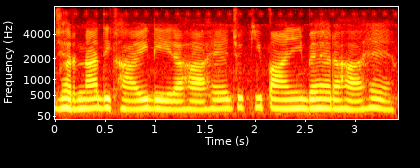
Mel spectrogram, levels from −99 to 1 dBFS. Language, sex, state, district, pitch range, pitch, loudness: Hindi, female, Uttar Pradesh, Lucknow, 180-200 Hz, 195 Hz, -16 LUFS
